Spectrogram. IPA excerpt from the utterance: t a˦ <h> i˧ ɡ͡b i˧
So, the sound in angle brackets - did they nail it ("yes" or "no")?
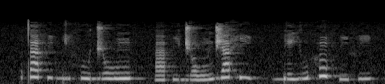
no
